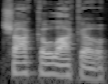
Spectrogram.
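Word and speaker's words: Choccolocco: Yes, you got the pronunciation correct, Chocolaco.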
